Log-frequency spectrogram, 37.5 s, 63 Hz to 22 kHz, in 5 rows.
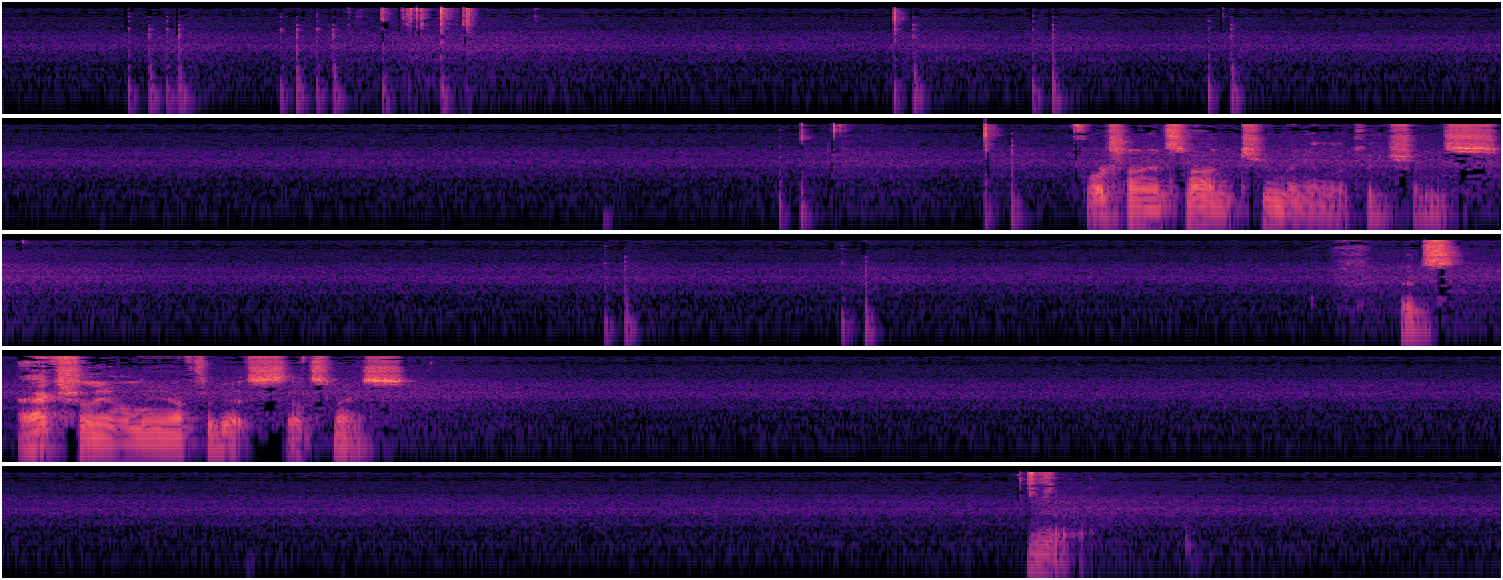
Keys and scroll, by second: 1.9 super+c, 2.2 super+f.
